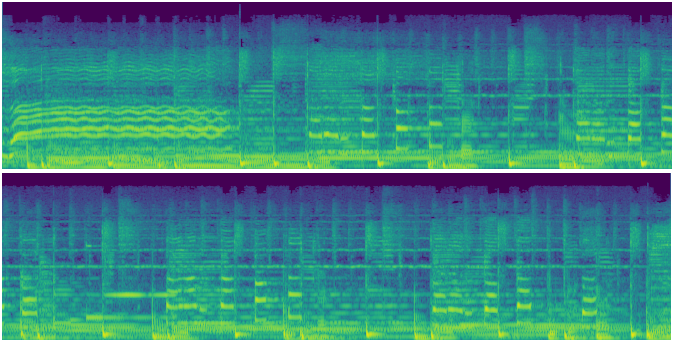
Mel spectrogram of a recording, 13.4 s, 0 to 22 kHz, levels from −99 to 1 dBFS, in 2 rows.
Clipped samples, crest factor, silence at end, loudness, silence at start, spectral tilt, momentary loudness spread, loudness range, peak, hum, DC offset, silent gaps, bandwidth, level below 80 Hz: under 0.1%; 14 dB; 0 s; -15 LUFS; 0 s; -6 dB/octave; 5 LU; 2 LU; 0 dBFS; none; under 0.1%; none; 12 kHz; -24 dBFS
